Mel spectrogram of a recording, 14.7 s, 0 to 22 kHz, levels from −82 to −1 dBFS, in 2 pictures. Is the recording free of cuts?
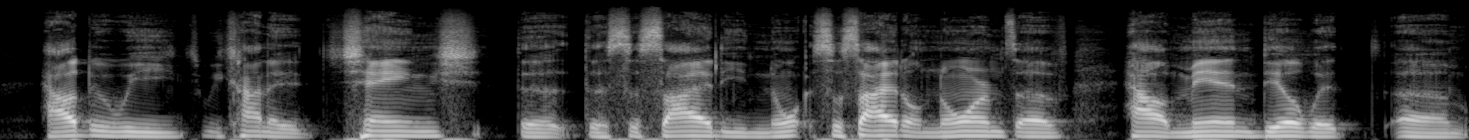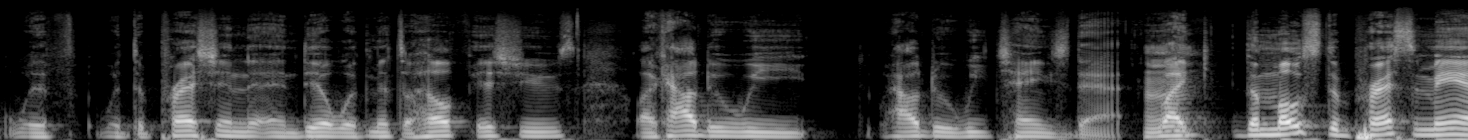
no; 1 cut; at 13.1 s

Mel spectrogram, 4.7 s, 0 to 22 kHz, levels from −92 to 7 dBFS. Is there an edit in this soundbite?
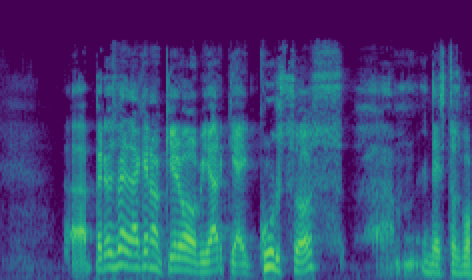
no; 0 cuts

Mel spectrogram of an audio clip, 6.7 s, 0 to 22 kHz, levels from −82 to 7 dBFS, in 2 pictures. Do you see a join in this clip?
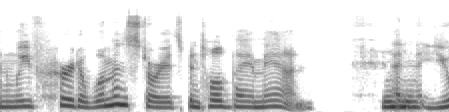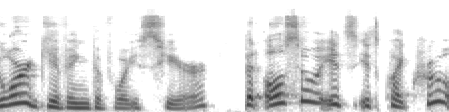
yes; 2 cuts; at 3.1 s, 5.1 s

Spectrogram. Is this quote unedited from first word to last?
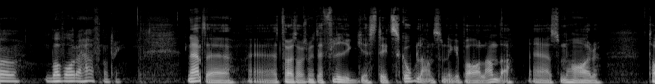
no; 1 cut; at 2.0 s

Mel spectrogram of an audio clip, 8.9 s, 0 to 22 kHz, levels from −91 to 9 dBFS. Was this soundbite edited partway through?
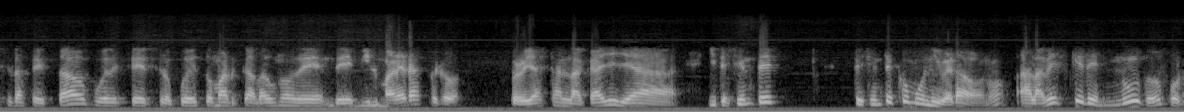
no; 0 cuts

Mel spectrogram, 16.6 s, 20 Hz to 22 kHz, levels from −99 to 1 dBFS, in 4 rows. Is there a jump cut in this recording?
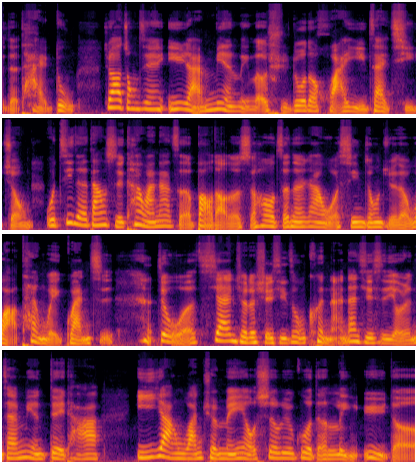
yes; 1 cut; at 4.4 s

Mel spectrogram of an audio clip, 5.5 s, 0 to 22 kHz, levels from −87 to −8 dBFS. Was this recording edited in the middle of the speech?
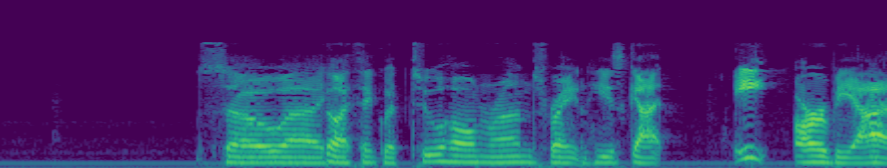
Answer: yes; 2 cuts; at 2.0 s, 3.6 s

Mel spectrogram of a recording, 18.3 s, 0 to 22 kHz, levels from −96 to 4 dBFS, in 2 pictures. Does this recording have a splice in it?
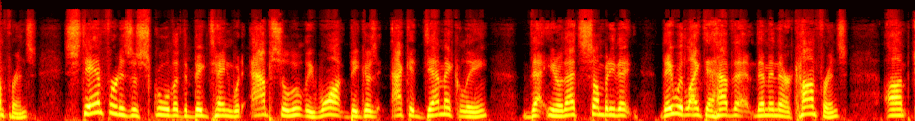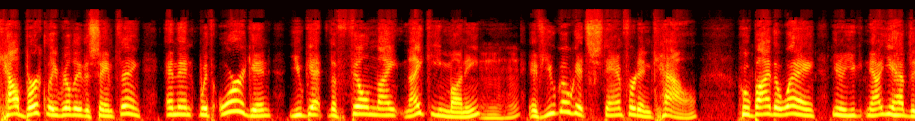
yes; 1 cut; at 14.4 s

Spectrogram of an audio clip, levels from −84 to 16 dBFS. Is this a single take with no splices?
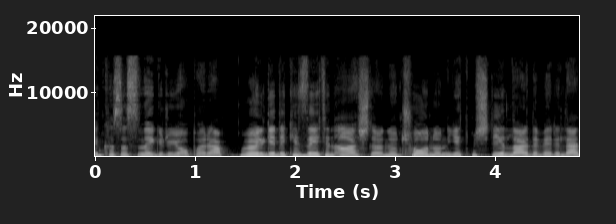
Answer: no; 1 cut; at 1.4 s

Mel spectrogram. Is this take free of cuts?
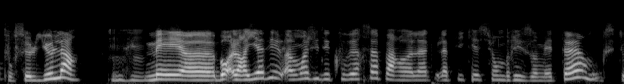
yes; 0 cuts

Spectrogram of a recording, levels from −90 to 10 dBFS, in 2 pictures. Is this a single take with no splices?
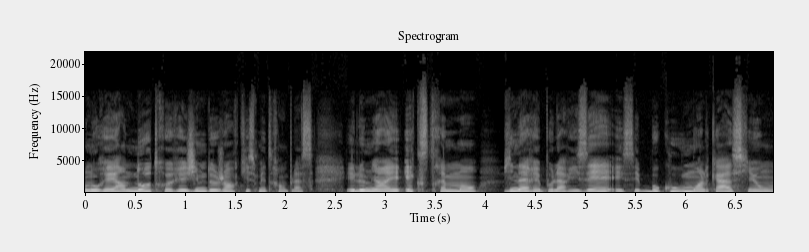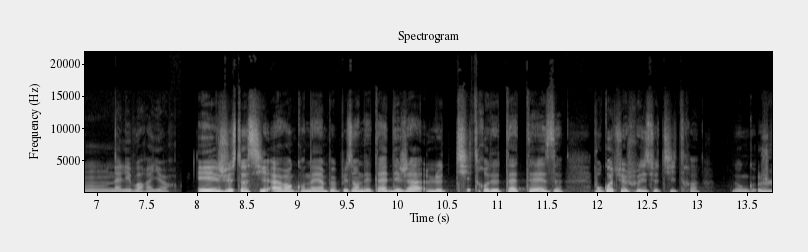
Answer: yes; 0 cuts

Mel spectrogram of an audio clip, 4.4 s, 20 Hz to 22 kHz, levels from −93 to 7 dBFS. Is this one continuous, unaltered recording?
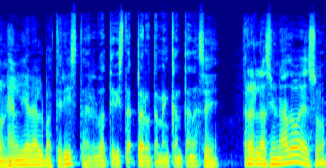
no; 1 cut; at 3.1 s

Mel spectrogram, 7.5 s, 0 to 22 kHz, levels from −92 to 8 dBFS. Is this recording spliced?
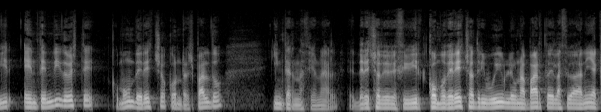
yes; 1 cut; at 4.3 s

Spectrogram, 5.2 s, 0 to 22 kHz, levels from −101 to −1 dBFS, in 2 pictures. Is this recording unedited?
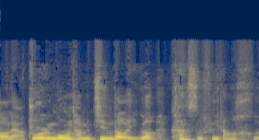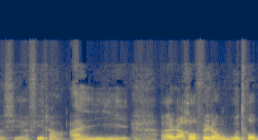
yes; 0 cuts

